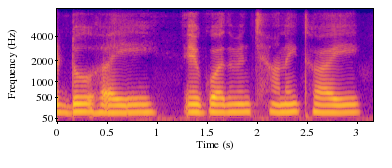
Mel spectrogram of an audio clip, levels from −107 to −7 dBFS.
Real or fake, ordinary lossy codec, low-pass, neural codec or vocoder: fake; Opus, 32 kbps; 7.2 kHz; codec, 24 kHz, 0.9 kbps, DualCodec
